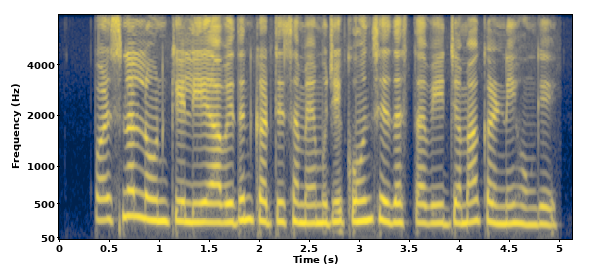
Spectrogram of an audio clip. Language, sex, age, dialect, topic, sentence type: Hindi, female, 18-24, Hindustani Malvi Khadi Boli, banking, question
